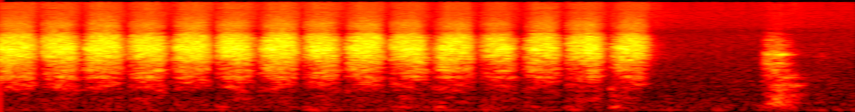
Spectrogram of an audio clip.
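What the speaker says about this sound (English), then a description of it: "These will be easy enough to sand off this way just by lining them up" Rapid, rhythmic back-and-forth sandpaper strokes on model rocket parts, about a dozen in a row, loud and close, then a pause and one short final rub.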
